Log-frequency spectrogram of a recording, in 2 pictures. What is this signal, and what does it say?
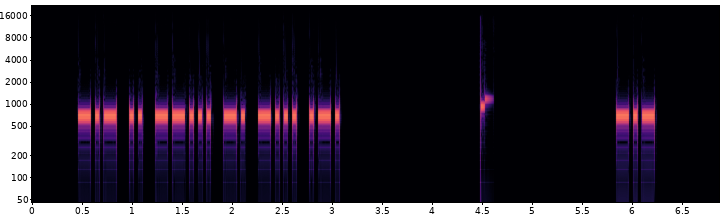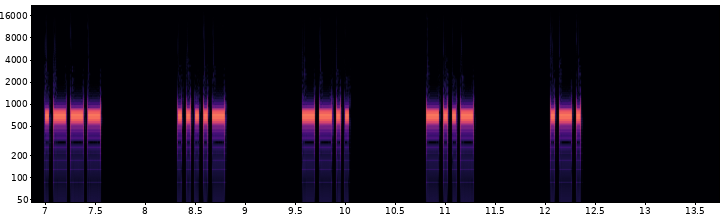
Morse code, heard as a keyed tone, about 28 wpm, spaced as for 14 wpm, 700 Hz. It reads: KI7NBR KJ4ZXR
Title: USA Call Signs - 6x Character Spacing - 28wpm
